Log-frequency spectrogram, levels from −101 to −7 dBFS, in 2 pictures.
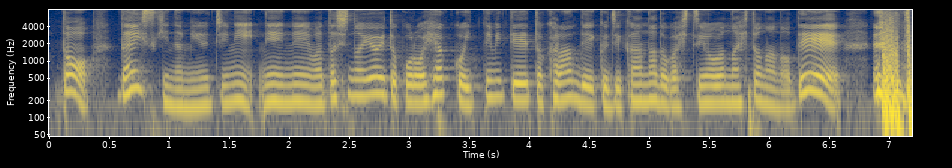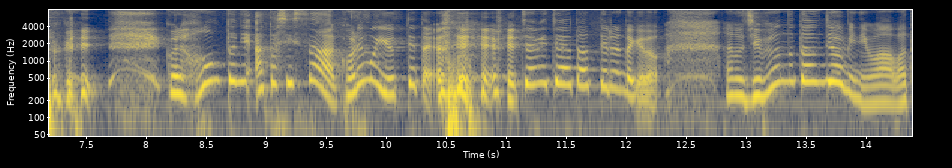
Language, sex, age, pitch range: Japanese, female, 20-39, 175-280 Hz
